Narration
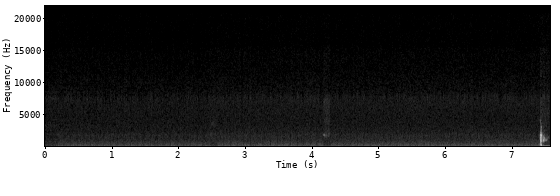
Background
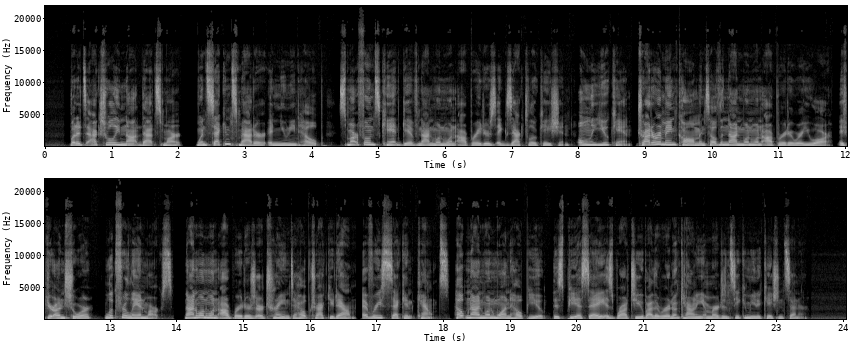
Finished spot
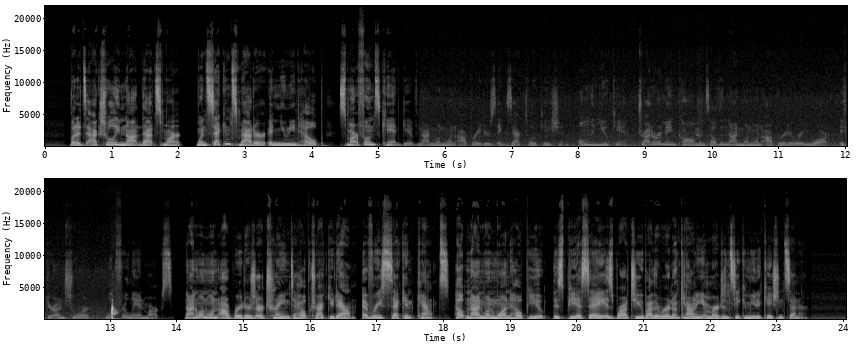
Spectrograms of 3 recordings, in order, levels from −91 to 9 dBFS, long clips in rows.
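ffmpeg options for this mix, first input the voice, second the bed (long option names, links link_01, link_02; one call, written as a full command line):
ffmpeg -i stem1.wav -i stem2.wav -filter_complex "[0:a]adelay=5600,volume=1dB[link_01];[1:a]volume=14dB,afade=type=out:start_time=4.7:duration=0.74:silence=0.141254,afade=type=in:start_time=13.49:duration=1.46:silence=0.112202[link_02];[link_01][link_02]amix=inputs=2:normalize=0" out.wav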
